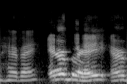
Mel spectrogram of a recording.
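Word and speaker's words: Hervé: to uh to um herve levy how do you say his name harvey our new general manager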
